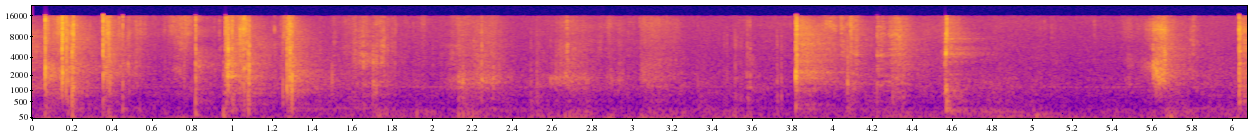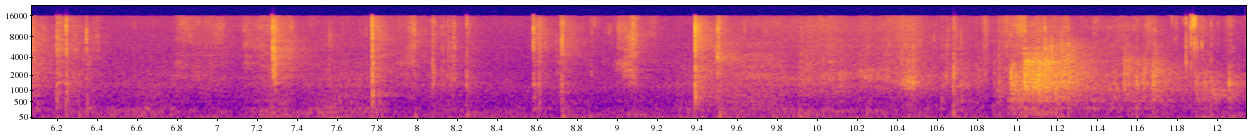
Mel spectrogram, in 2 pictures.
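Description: Tarot cards are shuffled for a reading, making a quick series of soft, close riffling and slapping clicks that come in irregular bursts with no talking.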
